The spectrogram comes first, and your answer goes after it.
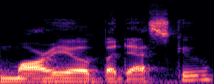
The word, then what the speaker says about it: Mario Badescu: is this drying lotion by a brand called mario badescu that's how you pronounce it at night after cleaning your face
